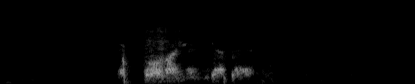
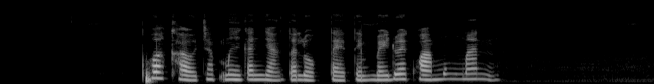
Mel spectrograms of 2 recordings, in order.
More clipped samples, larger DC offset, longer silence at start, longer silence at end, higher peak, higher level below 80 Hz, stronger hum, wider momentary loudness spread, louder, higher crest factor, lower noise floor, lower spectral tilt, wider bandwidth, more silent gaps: neither; neither; second, 1.2 s vs 1.45 s; about the same, 1.65 s vs 1.55 s; second, -18 dBFS vs -8 dBFS; second, -76 dBFS vs -66 dBFS; neither; first, 12 LU vs 7 LU; second, -37 LUFS vs -28 LUFS; about the same, 22 dB vs 22 dB; first, -83 dBFS vs -78 dBFS; second, -3 dB/octave vs -6 dB/octave; second, 7.4 kHz vs 11.5 kHz; neither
